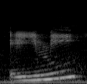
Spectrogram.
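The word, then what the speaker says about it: A.M.I.: m dot i uh in the movie they pronounce it as amy uh but with an y rather than an i so i'm just gonna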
